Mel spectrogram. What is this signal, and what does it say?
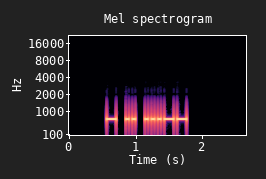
Morse code, heard as a keyed tone, about 25 wpm, 700 Hz. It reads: TI3
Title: Callsign Prefixes for Top 100 DXCC - 25wpm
